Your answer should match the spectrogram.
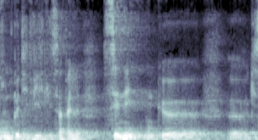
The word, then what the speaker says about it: Séné: Nous sommes dans une petite ville qui s'appelle Séné. Donc euh euh qui s'écrit S E N E mais vous pouvez écrire S E N E.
